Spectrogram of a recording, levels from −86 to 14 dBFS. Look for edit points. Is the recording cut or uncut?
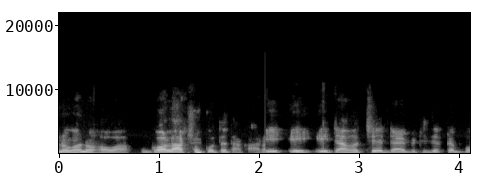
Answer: cut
